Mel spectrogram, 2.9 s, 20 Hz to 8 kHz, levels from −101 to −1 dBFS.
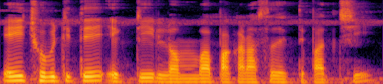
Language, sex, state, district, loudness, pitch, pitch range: Bengali, male, West Bengal, Alipurduar, -20 LUFS, 115 Hz, 105-145 Hz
